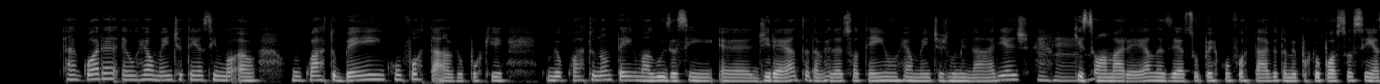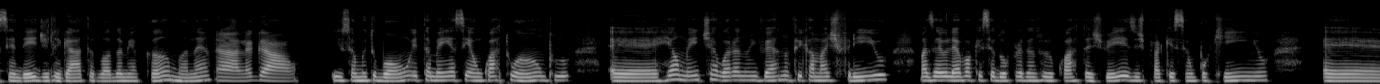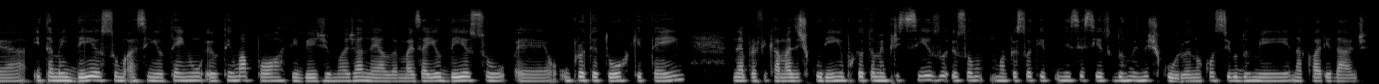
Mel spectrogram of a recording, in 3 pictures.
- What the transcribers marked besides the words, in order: none
- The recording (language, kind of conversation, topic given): Portuguese, advice, Como posso melhorar os meus hábitos de sono e acordar mais disposto?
